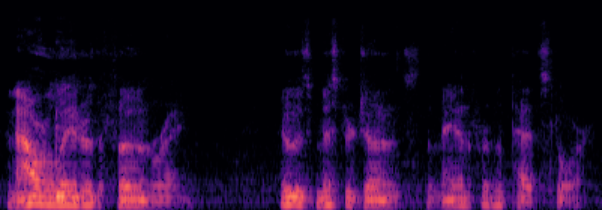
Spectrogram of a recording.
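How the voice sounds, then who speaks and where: A man's voice: medium pitch, a little slow. A man reading a children's picture book aloud informally, with irreverent, sarcastic asides. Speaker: storybook reader and channel host. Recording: clearly noisy home recording.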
